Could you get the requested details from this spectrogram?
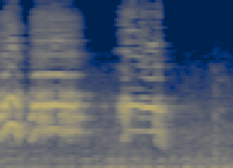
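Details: Two loud, harsh, strongly harmonic calls from a myna, a bird able to produce many sounds and learn human voices, the second call dropping in pitch at its end.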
